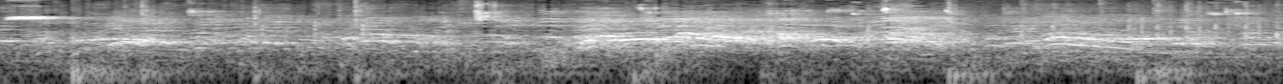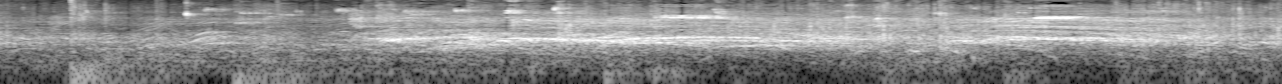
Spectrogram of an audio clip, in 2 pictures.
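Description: Volleyball match sounds in a large, echoing sports hall: scattered dull thuds of the ball being hit and bouncing on the court, under many players' and spectators' voices calling and cheering.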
